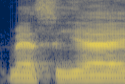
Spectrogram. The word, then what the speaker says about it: Messier: It was Messier, and I finally realized it's French and very quickly started saying Messier, and I'm proud of my roots.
